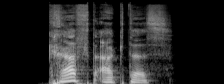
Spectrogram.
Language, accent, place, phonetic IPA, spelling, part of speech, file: German, Germany, Berlin, [ˈkʁaftˌʔaktəs], Kraftaktes, noun, De-Kraftaktes.ogg
- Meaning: genitive singular of Kraftakt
